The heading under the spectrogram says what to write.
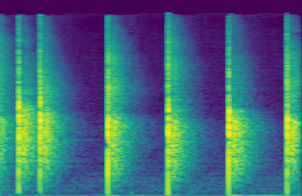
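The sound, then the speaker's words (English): Six sharp hand claps mimicking beaver tail slaps, meant as Morse code for SOS: a quick pair, then four evenly spaced claps, each with a brief ringing tail. No one speaks. “That's classic Morse code for SOS.”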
